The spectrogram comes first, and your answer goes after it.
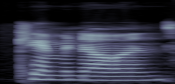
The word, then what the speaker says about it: Kaminoans: Camino was really cool and I liked the Kaminoans that's how you pronounce them so I think I'm gonna I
